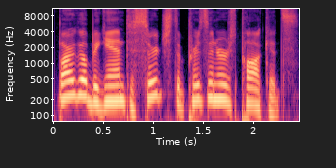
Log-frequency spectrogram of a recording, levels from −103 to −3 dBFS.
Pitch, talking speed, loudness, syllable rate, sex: 185 Hz, 170 wpm, -17 LUFS, 4.9 syllables/s, male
